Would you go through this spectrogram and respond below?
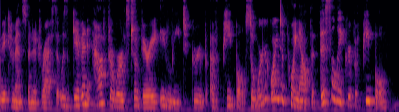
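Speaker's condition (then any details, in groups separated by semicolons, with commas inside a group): No condition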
